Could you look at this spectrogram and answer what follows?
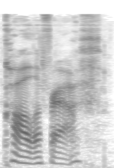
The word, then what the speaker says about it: Kallifrath: Sounds like Kallifrath. Sounds just like it's spelled. – I can say that. It's almost German. – So, Alsatian. – There we go. – So if you want to French it up, you can say Kallifrath.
